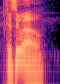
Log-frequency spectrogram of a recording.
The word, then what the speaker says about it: Kazuo: How do you say it? – Kazuo Ishiguro. – There you go. It's kind of like it's spelled. K-A-C-U-O.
